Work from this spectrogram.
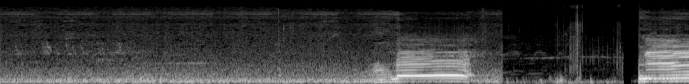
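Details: A herd of tame cattle wandering the rice fields for grass; after several seconds of low outdoor rumble, a strong moo of under a second sounds, then a brief pause and the start of another loud moo.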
